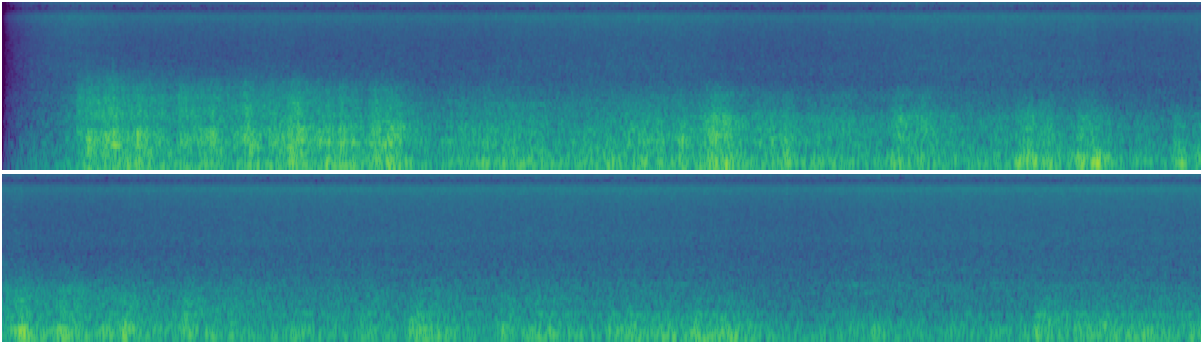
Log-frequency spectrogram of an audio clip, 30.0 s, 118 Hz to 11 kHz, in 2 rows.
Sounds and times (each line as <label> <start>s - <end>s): rolling thunderclap 0.8s - 17.6s
rolling thunderclap 22.6s - 26.0s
